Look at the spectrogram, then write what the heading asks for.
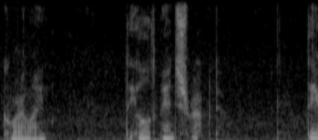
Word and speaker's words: Coraline: to you no said Coraline the old man Shrugged they are funny the mice they get things wrong they got your name wrong you know they kept saying Corine not Caroline not Caroline at all he picked up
